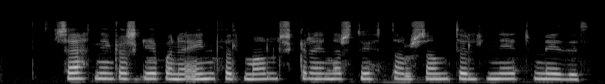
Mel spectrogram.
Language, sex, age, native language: Icelandic, female, 18-19, Icelandic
